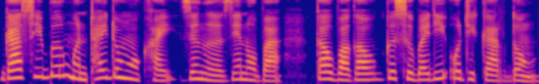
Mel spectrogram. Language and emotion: Bodo, neutral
